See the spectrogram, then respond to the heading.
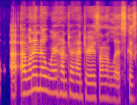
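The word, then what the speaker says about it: Hunter × Hunter: ask him okay yeah hunter x hunter is the way it's you pronounce the hunter hunter but it's written hunter x hunter and the other one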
